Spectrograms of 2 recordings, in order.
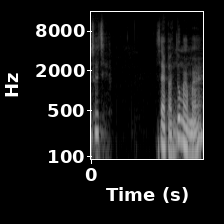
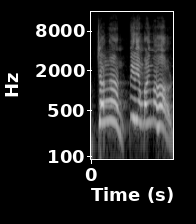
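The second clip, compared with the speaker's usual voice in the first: high, loud insistence; insistent mother; 7 dB louder than usual. Retold or imitated. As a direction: overrule him eagerly. (ibu bersikeras dengan suara tinggi dan keras)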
